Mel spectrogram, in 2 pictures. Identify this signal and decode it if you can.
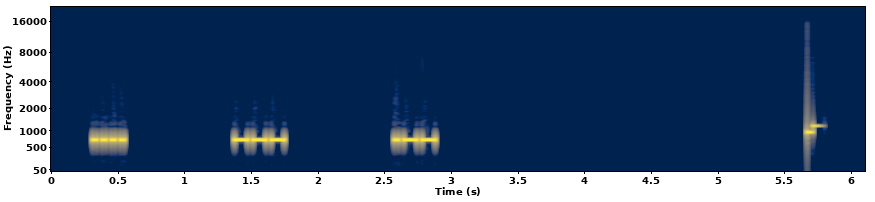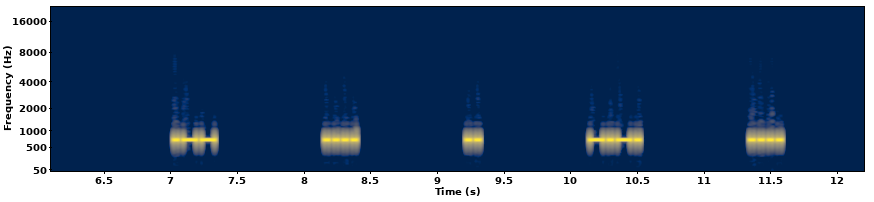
Morse code, heard as a keyed tone, about 36 wpm, spaced as for 10 wpm, 690 Hz. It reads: HOW WHICH
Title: 8x Character Spacing - Top 100 Words - 35wpm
